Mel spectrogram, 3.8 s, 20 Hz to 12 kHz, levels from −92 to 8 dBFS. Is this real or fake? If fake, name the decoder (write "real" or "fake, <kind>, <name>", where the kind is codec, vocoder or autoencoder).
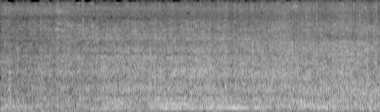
real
